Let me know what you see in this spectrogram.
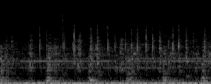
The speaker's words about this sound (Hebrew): אה, טוב, אני מקליד.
